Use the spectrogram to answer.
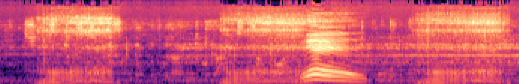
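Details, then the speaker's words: Loud, rough, fluttering snores on each breath, three in about seven seconds, with a television playing in the background; a father snoring while asleep. "Mas o meu pai tá roncando, vocês estão ouvindo?"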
